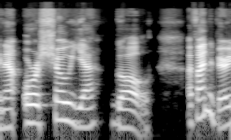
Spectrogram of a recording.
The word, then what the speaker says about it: Orsolya: the victim's name correctly so thank you so much to all my hungarian grizzlies who've been commenting and literally finitely phonetically spelling it out so that i can be like oh or show you or show your goal okay so gold was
